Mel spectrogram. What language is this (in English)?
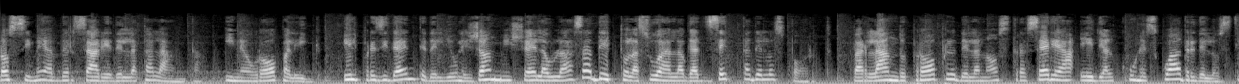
Italian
